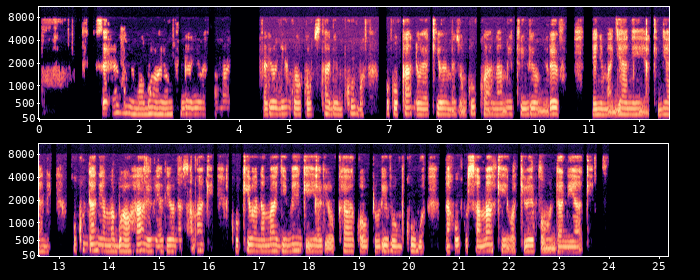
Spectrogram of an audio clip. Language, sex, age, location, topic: Swahili, female, 25-35, Dar es Salaam, agriculture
